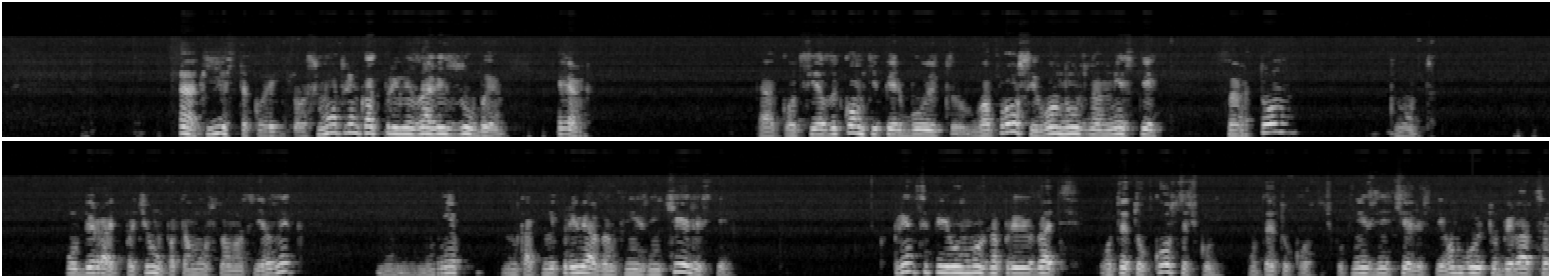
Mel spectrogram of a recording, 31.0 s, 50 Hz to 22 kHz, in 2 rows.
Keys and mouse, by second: 0.9 shift+middle click, 2.8 click, 5.1 r, 11.4 click, 15.1 g, 17.9 click, 26.8 click.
